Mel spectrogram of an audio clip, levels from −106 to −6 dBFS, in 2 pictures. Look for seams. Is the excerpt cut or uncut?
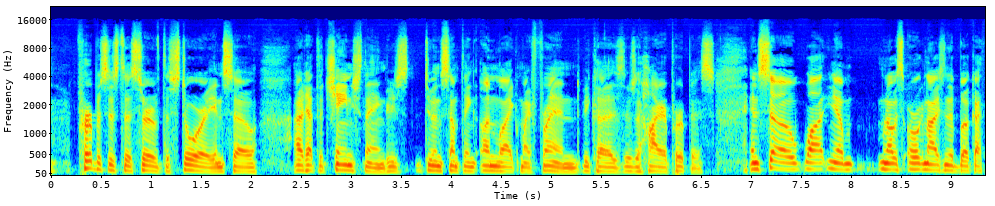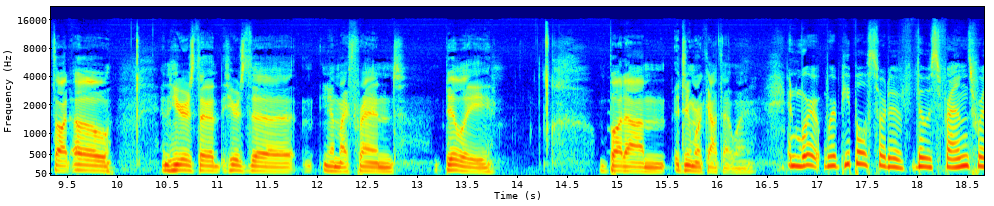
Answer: cut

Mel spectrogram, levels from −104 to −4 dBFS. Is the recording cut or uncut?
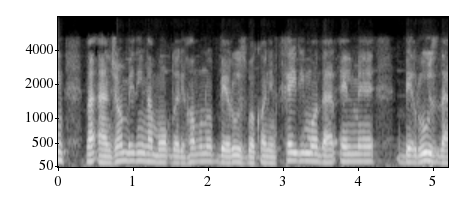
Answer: cut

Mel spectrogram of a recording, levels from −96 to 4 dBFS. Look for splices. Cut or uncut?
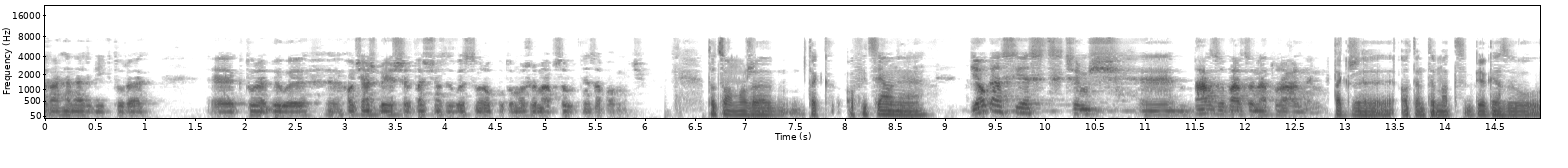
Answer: cut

